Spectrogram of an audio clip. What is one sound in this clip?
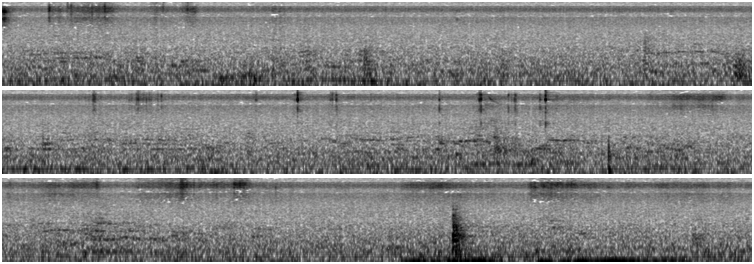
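Fingers rustle softly through hair, close up.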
